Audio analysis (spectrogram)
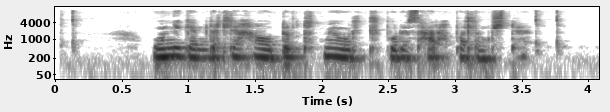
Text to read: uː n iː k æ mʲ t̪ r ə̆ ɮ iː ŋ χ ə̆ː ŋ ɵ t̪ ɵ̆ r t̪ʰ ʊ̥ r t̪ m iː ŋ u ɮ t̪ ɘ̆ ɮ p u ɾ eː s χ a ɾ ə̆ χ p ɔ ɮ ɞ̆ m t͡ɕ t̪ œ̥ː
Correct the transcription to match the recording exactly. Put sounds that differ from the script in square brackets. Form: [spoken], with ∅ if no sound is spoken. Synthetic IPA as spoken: uː n iː k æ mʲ t̪ r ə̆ ɮ iː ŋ χ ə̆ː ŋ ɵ t̪ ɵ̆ r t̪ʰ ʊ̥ [∅] t̪ m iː ŋ u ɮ t̪ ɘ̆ ɮ p u ɾ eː s χ a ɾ ə̆ χ p ɔ ɮ ɞ̆ m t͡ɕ [t̪ʰ] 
